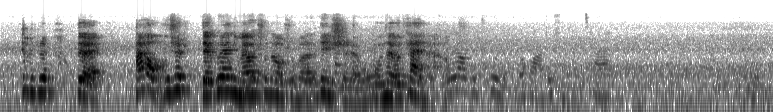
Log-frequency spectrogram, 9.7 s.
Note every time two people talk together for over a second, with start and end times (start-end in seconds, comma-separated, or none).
2.8-5.6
